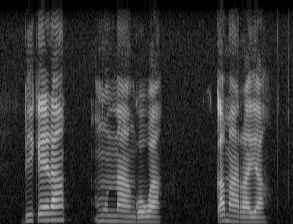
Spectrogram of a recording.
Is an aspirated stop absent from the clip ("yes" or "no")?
yes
